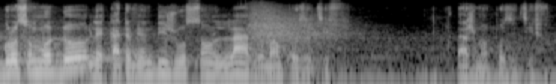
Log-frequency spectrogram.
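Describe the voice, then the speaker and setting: A man's somewhat breathy voice has lively intonation. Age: 60s. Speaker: politician. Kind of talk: interview. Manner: hesitant, many filler sounds.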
